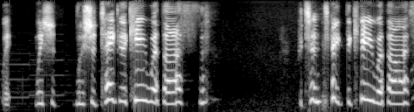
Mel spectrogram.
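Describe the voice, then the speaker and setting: A woman's voice: extremely high pitch, a little slow, no room sound, muffled recording, soft background music. A woman giving casual, wry commentary while playing a video game, musing aloud to herself. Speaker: let's play streamer.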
